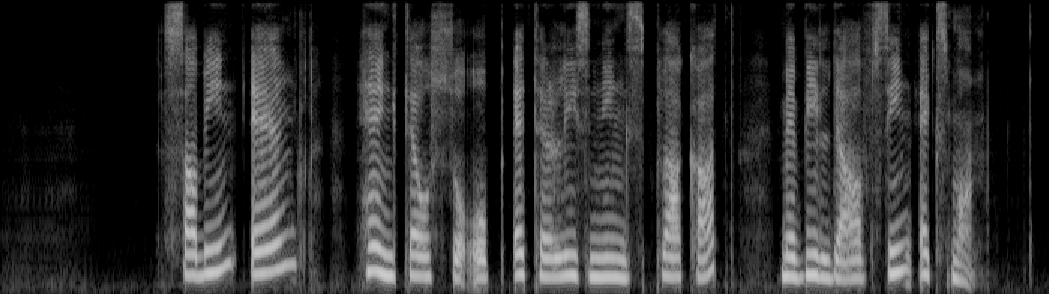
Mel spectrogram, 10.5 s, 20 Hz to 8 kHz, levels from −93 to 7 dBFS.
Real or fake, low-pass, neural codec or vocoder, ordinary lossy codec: fake; none; codec, 16 kHz, 8 kbps, FreqCodec, smaller model; none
